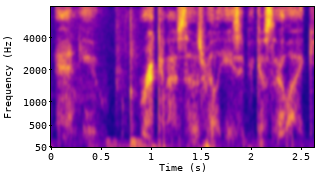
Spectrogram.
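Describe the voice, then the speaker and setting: Over noticeable background noise, a man whispers. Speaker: ASMR creator. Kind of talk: casual explanatory talk to camera. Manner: conversational, with filler words.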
